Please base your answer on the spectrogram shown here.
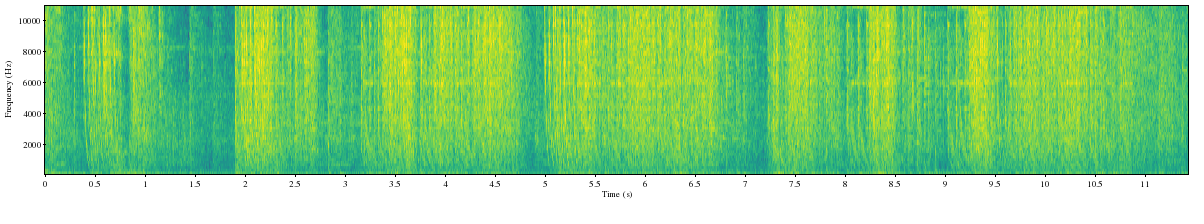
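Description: Dense, continuous gunfire from a big metal gun-covered wall in the game Terminator 2D: No Fate, a loud unbroken barrage of rapid shots and booms that runs throughout with almost no pause.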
